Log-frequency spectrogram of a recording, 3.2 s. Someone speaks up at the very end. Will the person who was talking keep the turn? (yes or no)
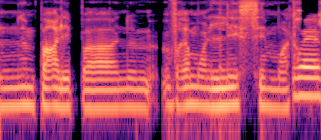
no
